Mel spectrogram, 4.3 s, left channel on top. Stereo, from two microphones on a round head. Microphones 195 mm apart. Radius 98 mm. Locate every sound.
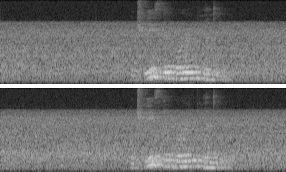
1.9 s a woman speaking: 30° right (ahead or behind), 0.7 m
